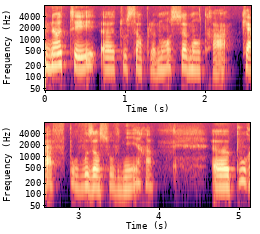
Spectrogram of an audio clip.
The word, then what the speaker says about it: Kaf: Et voilà donc, comme je vous le disais tout à l'heure, la carte de la lettre hébraïque qui s'écrit Kaf, PH, et qui se prononce CAF, avec la couleur violette.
